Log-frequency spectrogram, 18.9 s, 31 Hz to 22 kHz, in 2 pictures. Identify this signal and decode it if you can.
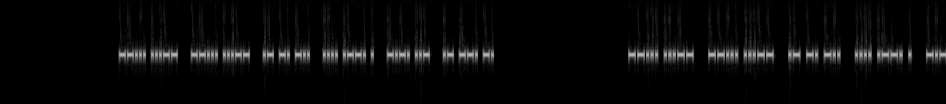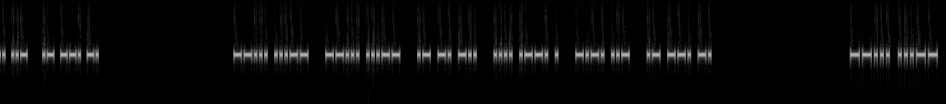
Morse code, heard as a keyed tone, about 47 wpm, 700 Hz. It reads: 73 73 AND HPE CU AGN 73 73 AND HPE CU AGN 73 73 AND HPE CU AGN 73
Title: Speed-Racing Common QSO Phrases - 40wpm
